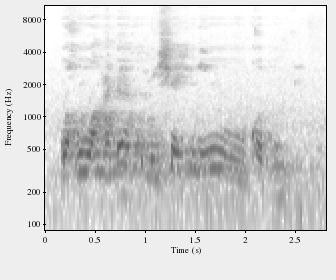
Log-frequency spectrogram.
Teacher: itu tanwin bertemu dengan huruf qaf, huruf tinggi, huruf istilah. Dengung dia juga mesti tinggi.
